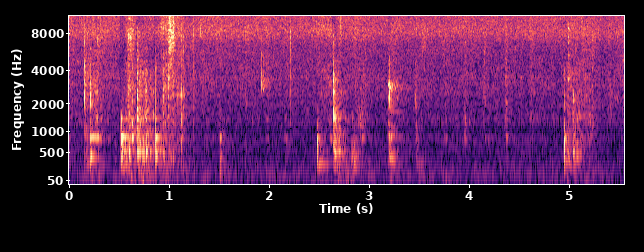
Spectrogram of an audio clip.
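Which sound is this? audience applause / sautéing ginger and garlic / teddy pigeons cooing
sautéing ginger and garlic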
